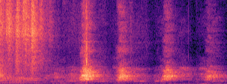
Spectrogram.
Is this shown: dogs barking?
yes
